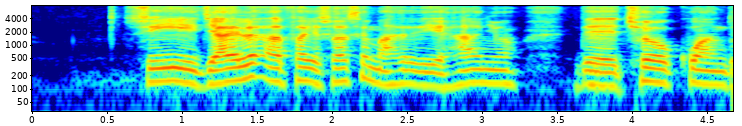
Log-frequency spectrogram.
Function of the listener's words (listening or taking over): listening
